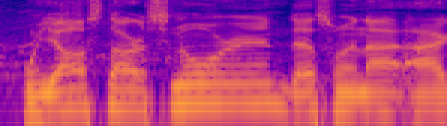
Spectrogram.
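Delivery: ordinary talk, nothing marked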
